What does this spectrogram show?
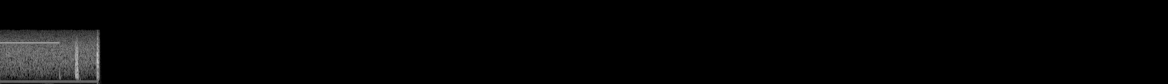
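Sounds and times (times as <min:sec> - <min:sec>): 
siren: 0:00.0 - 0:01.0.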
